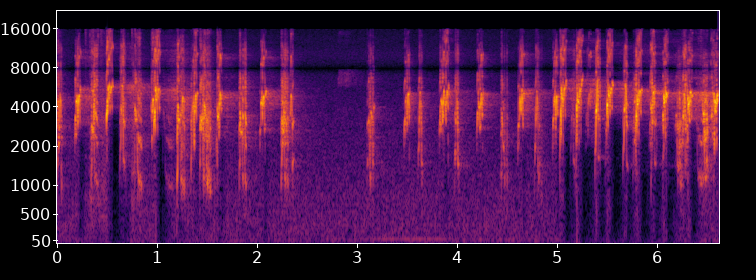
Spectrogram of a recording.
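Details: Pet parrotlet scolding as someone touches his blanket: sharp high chirps in rapid series, a quiet gap of about two seconds, then renewed fast bursts.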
